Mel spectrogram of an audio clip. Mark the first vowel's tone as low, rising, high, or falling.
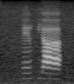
high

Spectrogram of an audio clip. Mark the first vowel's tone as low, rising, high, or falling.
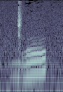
rising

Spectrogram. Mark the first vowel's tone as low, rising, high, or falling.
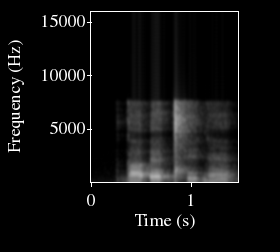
low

